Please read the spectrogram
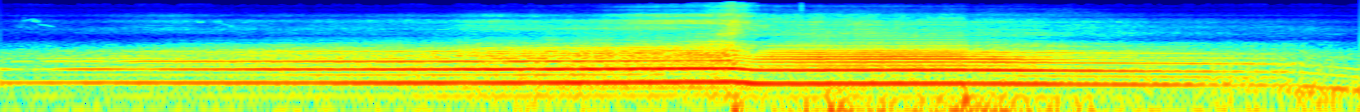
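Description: A sportbike passing close by at speed on a steady engine note. It grows louder as it approaches, the pitch drops sharply as it goes past about four seconds in, and then it sinks lower and fades as it rides away.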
